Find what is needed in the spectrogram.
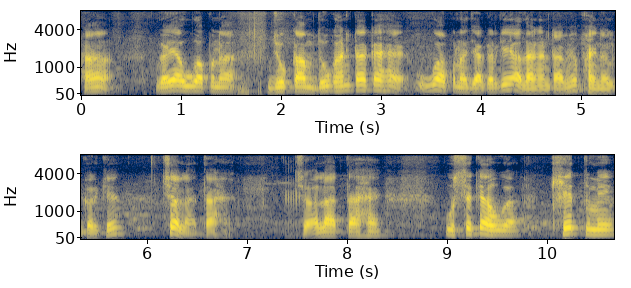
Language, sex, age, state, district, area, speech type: Hindi, male, 45-60, Bihar, Muzaffarpur, rural, spontaneous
